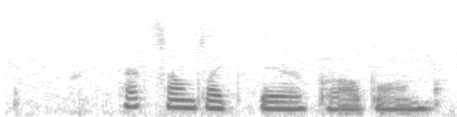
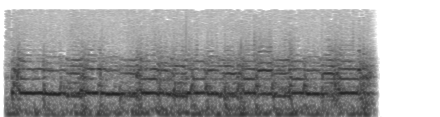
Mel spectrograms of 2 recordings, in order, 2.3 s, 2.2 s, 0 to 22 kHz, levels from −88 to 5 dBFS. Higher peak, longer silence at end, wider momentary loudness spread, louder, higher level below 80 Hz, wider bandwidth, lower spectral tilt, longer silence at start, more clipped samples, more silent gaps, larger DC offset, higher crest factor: second, -30 dBFS vs 0 dBFS; second, 0.1 s vs 0.3 s; first, 6 LU vs 2 LU; second, -44 LUFS vs -12 LUFS; second, -80 dBFS vs -28 dBFS; second, 14 kHz vs 16.5 kHz; first, -7.5 dB/octave vs -4.5 dB/octave; about the same, 0.05 s vs 0.05 s; neither; neither; neither; about the same, 16 dB vs 12 dB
